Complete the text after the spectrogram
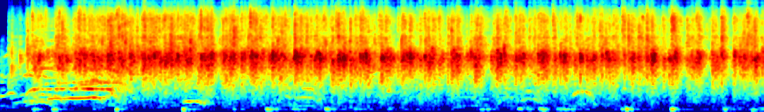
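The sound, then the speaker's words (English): A crowd applauds steadily and loudly for several seconds after a poem reading, a dense wash of clapping with a few voices cheering and calling out underneath. “Give it up.”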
